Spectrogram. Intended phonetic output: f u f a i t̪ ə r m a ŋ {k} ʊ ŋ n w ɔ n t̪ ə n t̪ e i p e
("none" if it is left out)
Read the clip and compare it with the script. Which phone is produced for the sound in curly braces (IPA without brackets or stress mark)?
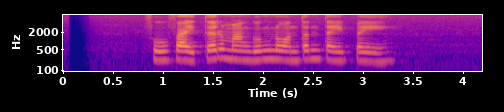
ɡ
